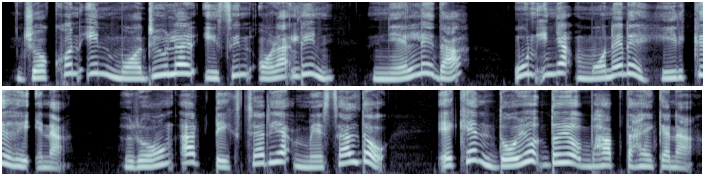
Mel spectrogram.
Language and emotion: Santali, disgusted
